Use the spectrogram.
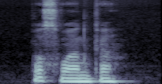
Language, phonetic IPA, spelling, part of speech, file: Polish, [pɔˈswãnka], posłanka, noun, LL-Q809 (pol)-posłanka.wav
